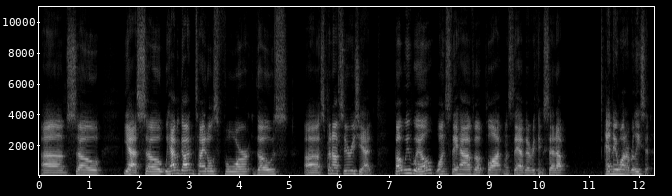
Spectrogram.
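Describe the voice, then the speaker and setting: A Canadian man hosts a livestream, rambling casually, cracking jokes and talking back to his chat. His voice sits a little high and moves a little slowly, with a sharp yet smooth tone.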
